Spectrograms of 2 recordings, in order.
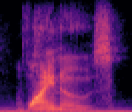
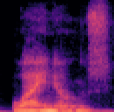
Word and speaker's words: winos: up is this word here the word is pronounced winos winos why nose okay it has to do with people who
